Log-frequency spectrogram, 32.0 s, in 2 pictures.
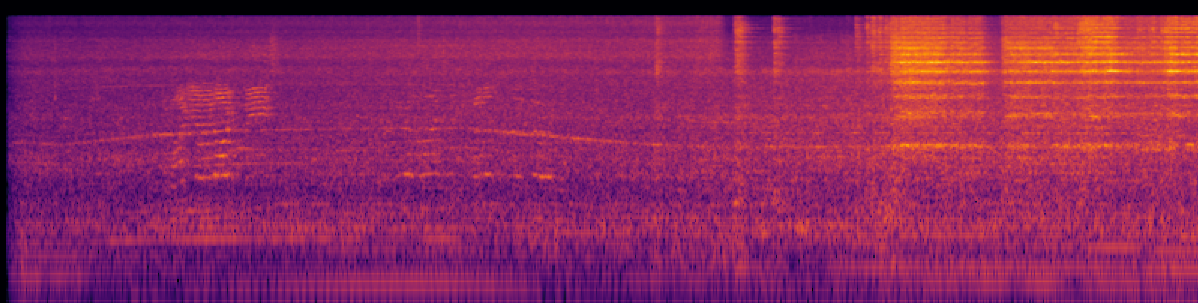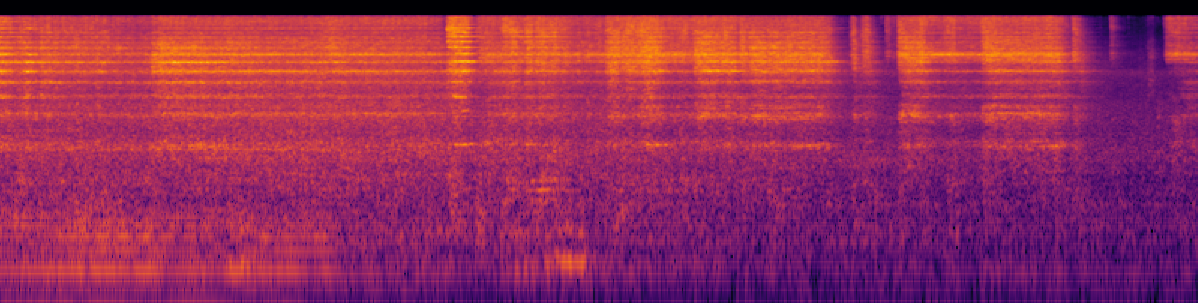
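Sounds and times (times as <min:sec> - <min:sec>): diesel engine hum: 0:00.1 - 0:24.1
train wheels squealing: 0:11.6 - 0:31.9.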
